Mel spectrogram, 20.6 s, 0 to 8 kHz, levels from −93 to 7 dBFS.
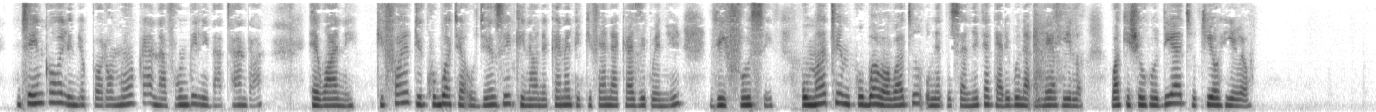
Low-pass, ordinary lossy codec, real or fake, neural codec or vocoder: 7.2 kHz; MP3, 32 kbps; fake; codec, 16 kHz, 1.1 kbps, Voila-Tokenizer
